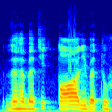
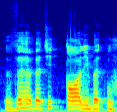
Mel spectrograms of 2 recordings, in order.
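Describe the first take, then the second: The two takes are said the same way.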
